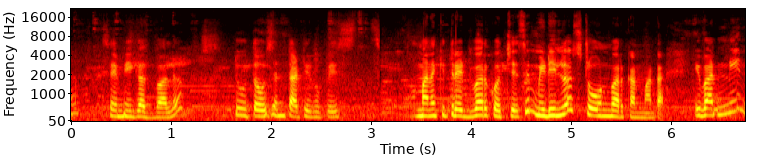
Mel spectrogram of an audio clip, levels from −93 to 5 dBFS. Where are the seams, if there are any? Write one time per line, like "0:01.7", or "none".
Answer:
0:03.1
